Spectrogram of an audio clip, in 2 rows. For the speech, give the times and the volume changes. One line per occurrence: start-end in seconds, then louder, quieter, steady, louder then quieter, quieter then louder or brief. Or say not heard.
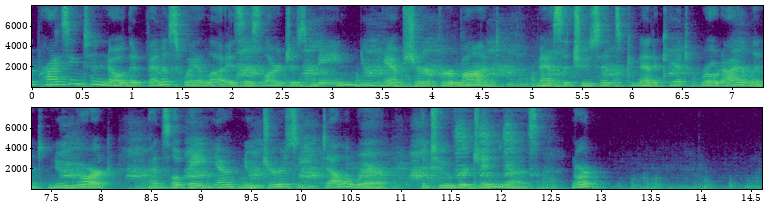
0.0-12.9 steady.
